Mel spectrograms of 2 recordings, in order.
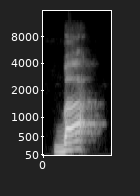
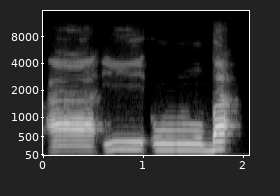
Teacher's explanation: Nah, ketika sukun dia jadi terhenti, semuanya nutup. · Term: hamzah sakinah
